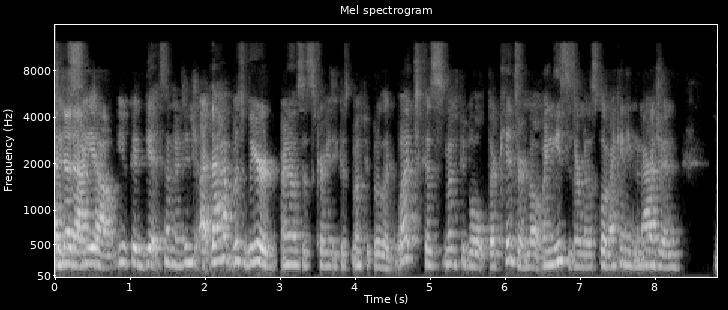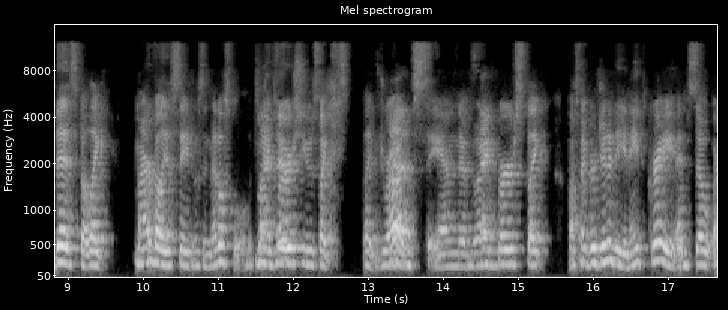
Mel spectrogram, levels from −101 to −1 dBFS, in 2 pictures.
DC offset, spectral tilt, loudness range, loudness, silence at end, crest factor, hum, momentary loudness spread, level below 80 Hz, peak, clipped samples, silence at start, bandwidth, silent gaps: under 0.1%; -5 dB/octave; 4 LU; -25 LUFS; 0 s; 18 dB; none; 12 LU; -72 dBFS; -8 dBFS; under 0.1%; 0 s; 12.5 kHz; none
